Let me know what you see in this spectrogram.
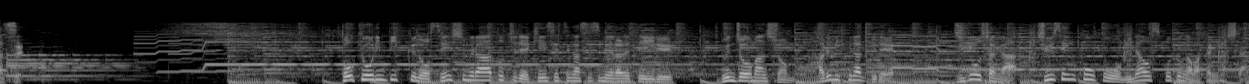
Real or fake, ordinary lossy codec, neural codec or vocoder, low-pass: real; none; none; 7.2 kHz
